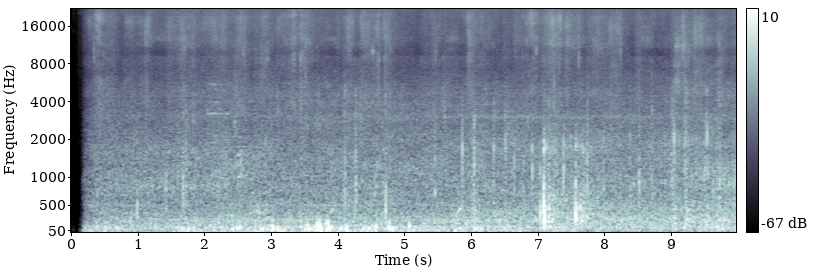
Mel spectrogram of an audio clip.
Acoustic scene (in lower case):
residential area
